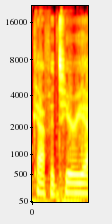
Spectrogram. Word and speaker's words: cafeteria: Are you asking about a beer called Cafeteria IPA? No, I might be able to give you information about it. I just look up the dictionary. Cafeteria. Cafeteria. The third syllables are first stress, not cafeteria.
